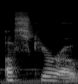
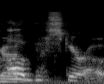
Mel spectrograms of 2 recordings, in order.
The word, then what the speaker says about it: oscuro: They are called the Ladro Oscuro bells. Ladro. Ladro, and then I know how to spell obscuro. Okay. It's not obscuro, it's oscuro.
